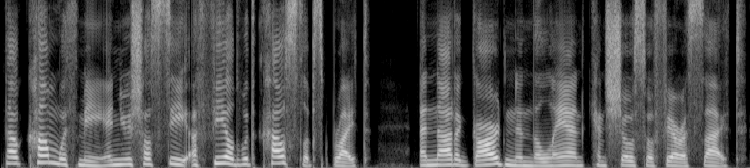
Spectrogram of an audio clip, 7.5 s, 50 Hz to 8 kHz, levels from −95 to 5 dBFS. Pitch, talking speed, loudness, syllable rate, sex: 220 Hz, 210 wpm, -18 LUFS, 4.1 syllables/s, female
